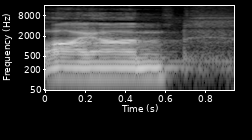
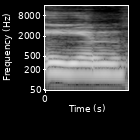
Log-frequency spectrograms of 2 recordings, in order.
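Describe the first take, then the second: First: The name sounds like 'eye-on'. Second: The name sounds like 'ee-an'. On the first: This is how the character says his own name. The speaker calls it right. "but he pronounces it Ion" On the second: This is how the written name looks. The speaker calls it wrong. "If you read it, it looks like Ian"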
